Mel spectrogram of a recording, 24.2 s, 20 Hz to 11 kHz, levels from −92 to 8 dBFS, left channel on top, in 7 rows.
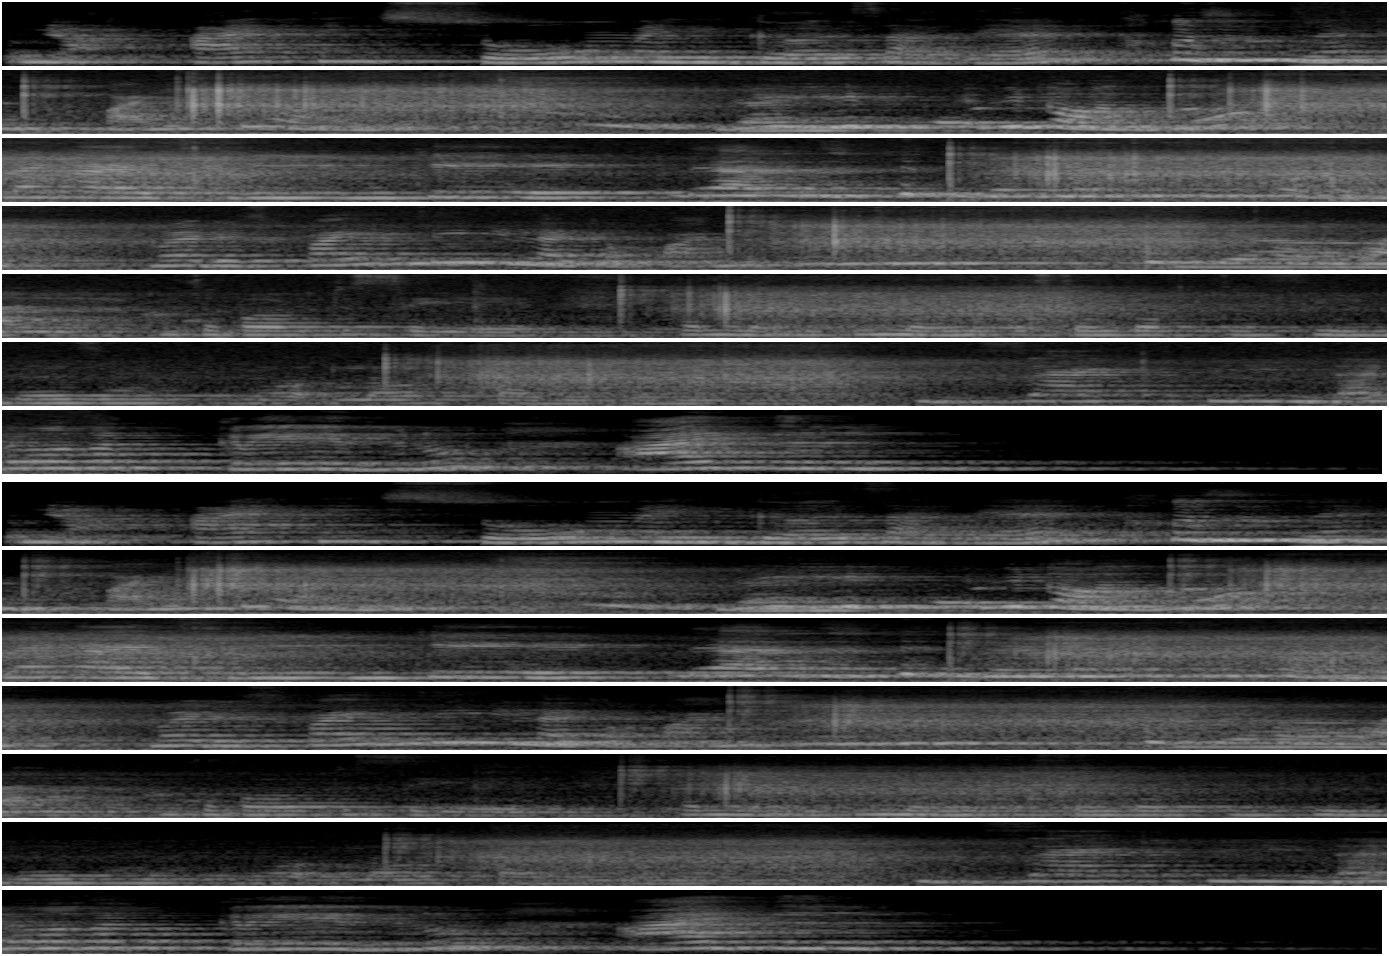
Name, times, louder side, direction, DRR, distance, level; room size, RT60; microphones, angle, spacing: voice 1, 0.0-12.8 13.1-13.9 15.8-15.9 19.6-23.0, left 1 dB, 25° left, 0 dB, 1.4 m, -39 dB
sound 1, 3.2-21.0, left 5 dB, 80° left, 1.9 m, -45 dB
voice 2, 5.3-6.0 13.3-19.3, left 2 dB, 60° left, 9 dB, 1.2 m, -46 dB
18.0 x 9.0 x 5.9 m, 1.4 s
head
